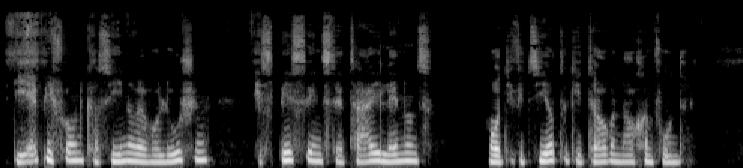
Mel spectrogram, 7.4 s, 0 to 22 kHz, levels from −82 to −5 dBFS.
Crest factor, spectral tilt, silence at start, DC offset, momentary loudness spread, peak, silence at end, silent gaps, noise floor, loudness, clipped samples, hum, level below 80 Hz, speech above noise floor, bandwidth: 16 dB; -7 dB/octave; 0.1 s; under 0.1%; 8 LU; -6 dBFS; 0.6 s; none; -77 dBFS; -22 LUFS; under 0.1%; none; -62 dBFS; 56 dB; 16 kHz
